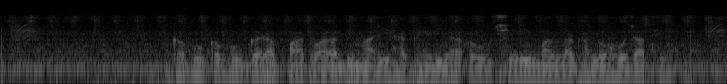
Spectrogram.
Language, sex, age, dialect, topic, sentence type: Chhattisgarhi, male, 18-24, Western/Budati/Khatahi, agriculture, statement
